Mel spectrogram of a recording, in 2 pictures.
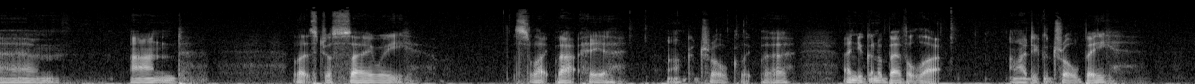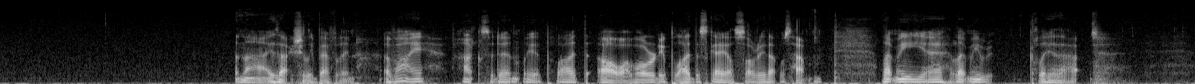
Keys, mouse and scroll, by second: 1.0-3.5 middle drag, 3.5-7.0 drag, 7.4-9.3 drag, 8.2 middle click, 9.0-10.8 middle drag, 10.9 ctrl+b, 16.6 Tab, 18.8 middle click, 19.8-22.3 middle drag, 22.3-23.9 drag.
